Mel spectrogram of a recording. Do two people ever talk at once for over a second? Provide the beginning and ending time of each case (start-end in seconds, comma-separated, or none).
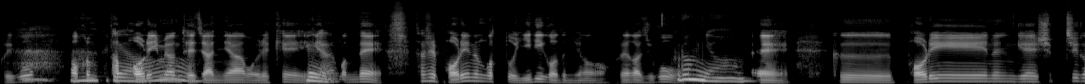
0.7-2.0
